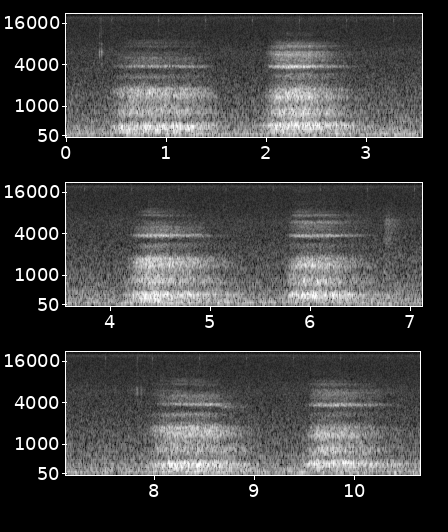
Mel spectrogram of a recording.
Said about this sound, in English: This was some hardcore breathing, which was not amplified. But why? Because we have classifiers which analyze the audio and decide if the segment should be amplified. For example, nobody wants to hear breathing as loud as speech.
